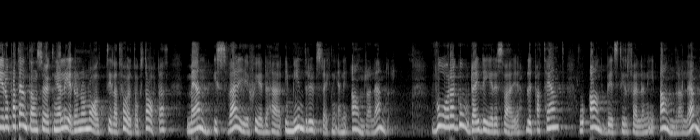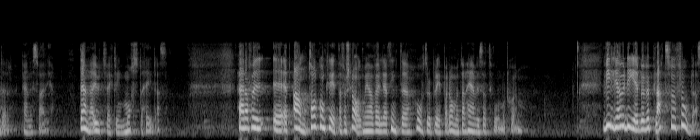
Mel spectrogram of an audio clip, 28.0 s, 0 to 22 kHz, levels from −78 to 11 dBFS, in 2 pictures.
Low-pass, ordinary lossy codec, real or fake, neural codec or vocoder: 7.2 kHz; none; real; none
